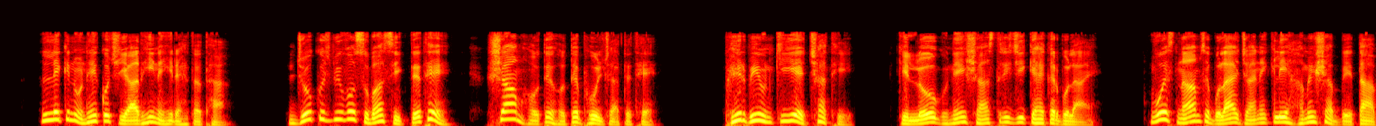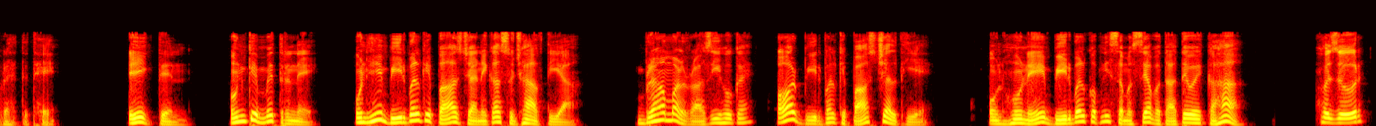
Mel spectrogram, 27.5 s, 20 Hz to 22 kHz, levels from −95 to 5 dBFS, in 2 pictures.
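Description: No technical faults are present in the speech; it carries through a Bluetooth mSBC headset link, so the content stops at about 7.7 kHz and loud passages have a faint graininess typical of that wideband headset codec.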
